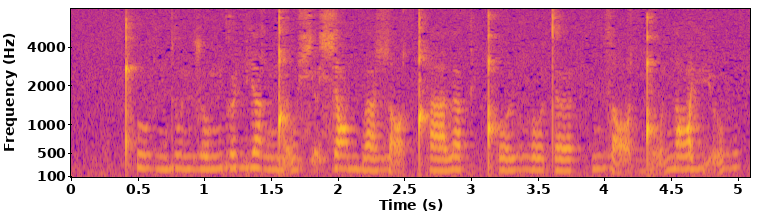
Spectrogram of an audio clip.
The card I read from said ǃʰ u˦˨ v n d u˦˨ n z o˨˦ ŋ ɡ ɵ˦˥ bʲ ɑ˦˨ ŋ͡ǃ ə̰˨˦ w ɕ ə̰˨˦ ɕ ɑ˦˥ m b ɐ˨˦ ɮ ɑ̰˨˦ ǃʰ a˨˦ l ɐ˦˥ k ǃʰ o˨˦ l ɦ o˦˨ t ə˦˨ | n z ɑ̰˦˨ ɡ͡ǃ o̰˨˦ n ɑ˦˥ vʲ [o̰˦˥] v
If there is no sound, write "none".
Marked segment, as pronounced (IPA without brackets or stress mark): o̰˦˥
